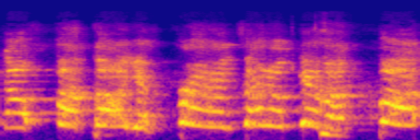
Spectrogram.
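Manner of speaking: high-pitched screaming. Imagining what she screamed in his ear during a breakup fight, imitating a woman screaming. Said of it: "she was screaming in his ear".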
